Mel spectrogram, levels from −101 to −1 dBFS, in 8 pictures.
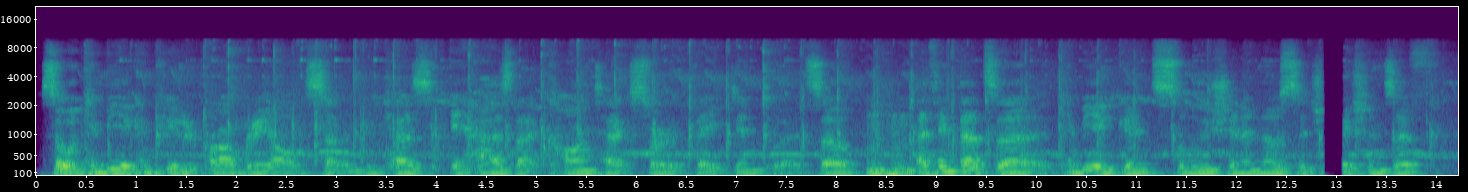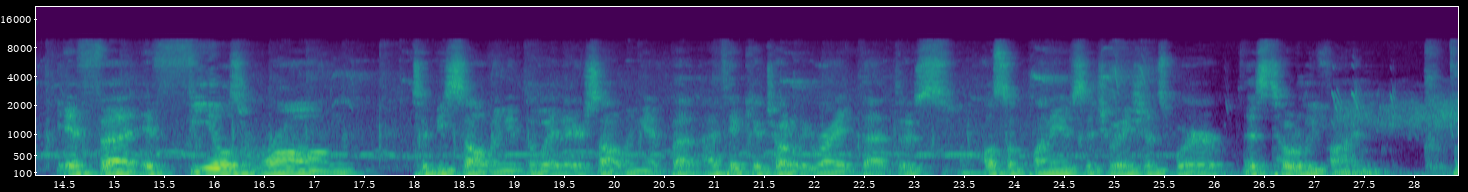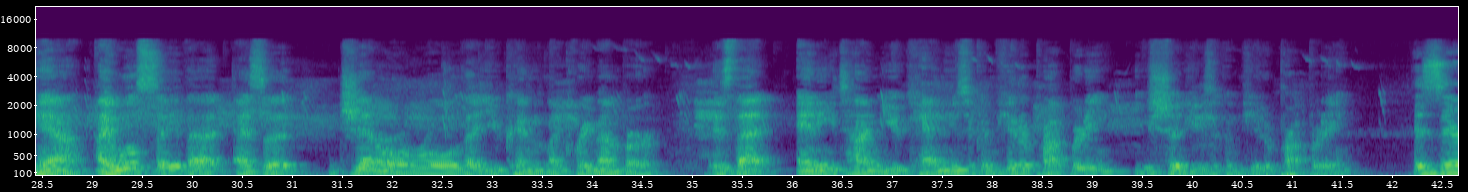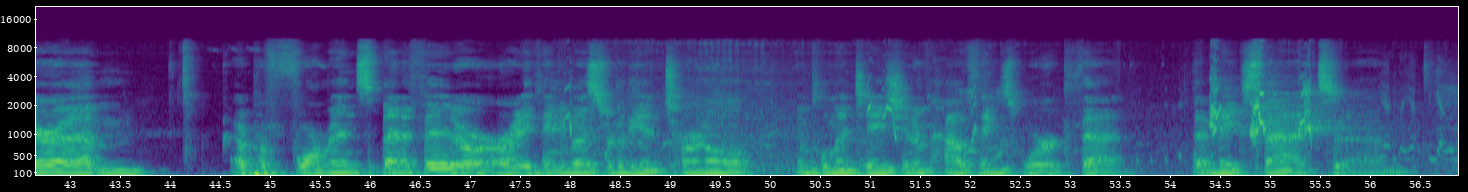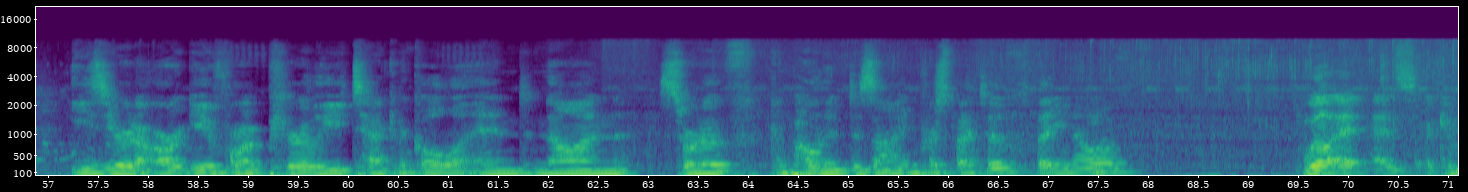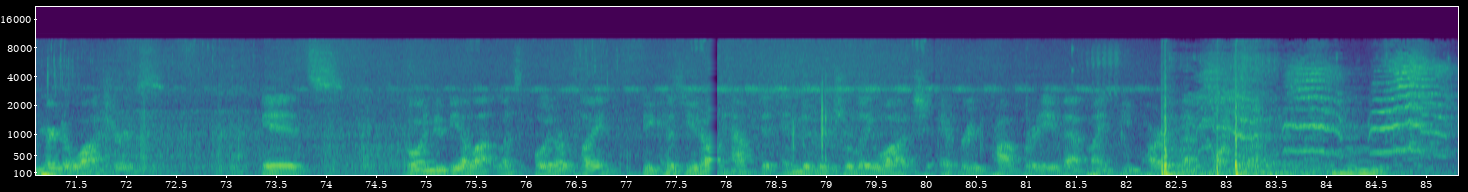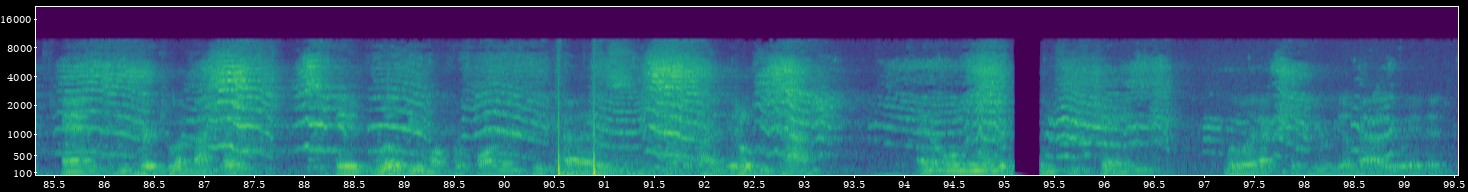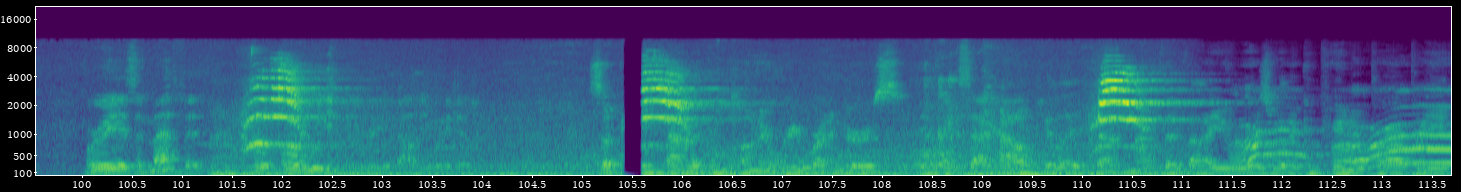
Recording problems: off-mic speech; far
wrong speed and pitch; too slow and too low; 0.6 times normal speed
room echo; slight; dies away in 0.3 s
animal sounds; very loud; throughout; 7 dB above the speech
audio cutting out; at 13 s, at 1:35 and at 1:45
choppy; occasionally; at 1:18; 2% of the speech affected

